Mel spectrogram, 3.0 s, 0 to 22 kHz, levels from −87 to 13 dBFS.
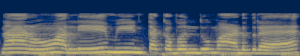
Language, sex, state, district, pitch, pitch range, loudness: Kannada, female, Karnataka, Chamarajanagar, 265 Hz, 250-280 Hz, -11 LUFS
